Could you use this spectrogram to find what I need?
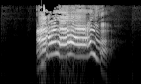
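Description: A person imitates a scream with one drawn-out, high, wavering vocal wail. It lasts about a second and slides downward in pitch as it fades out.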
